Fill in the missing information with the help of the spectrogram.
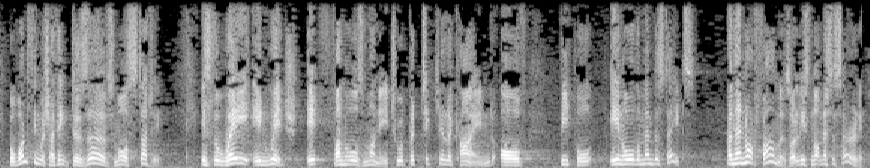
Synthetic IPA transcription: b̥ʌt̚wʌ̃nθɪ̃ŋwɨt͡ʃaɪθɪ̃ŋk̚d̥ɨzɜ˞vzmɔɹstʌɾḭ | ɨzðəweɪʔɪ̃nwɪt͡ʃɪtfʌ̃nl̩ˠzmʌnḭɾʰəːpə˞tʰɪkʰjl̩ˠə˞kʰãɪ̃ndʌv̥ | pipʰəl̩ˠ | ɪ̃nɔlˠðəmɛ̃mbə˞steɪts | ə̃nðə˞nətfɑɹmə̰˞zə˞ətˡlistⁿnətⁿnɛsɨsɛɹl̩ˠḭ

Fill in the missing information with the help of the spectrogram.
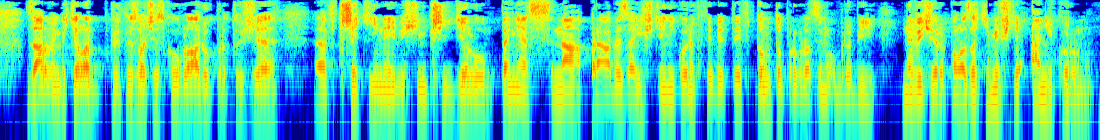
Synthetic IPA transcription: zaːɾo̞vɛɲbɪxcɛlakɾɪt̪ɪzovat̪̚t͡ʃɛsko̞wvlaːdupɾo̞t̪o̞ʒɛft̪r̝̥ɛciːmnɛjvɪʃiːmpr̝̥iːɟɛlupɛɲɛsnapɾaːvjɛzajɪʃcɛɲiːko̞nɛkt̪ɪvɪt̪ɪft̪o̞mt̪o̞pɾoɡɾat͡siːmʔobdo̞biːnɛvɪt͡ʃɛɾpalazaciːmjɛʃcɛʔaɲɪko̞ɾṵnṵ

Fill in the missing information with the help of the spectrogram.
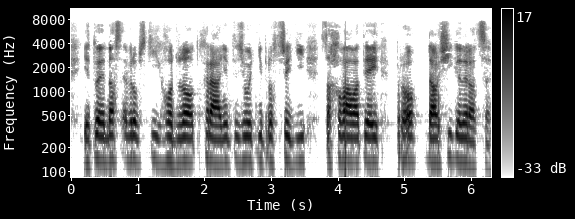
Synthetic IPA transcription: jɛt̪o̞jɛdnasʔɛvɾo̞pskiːxɦo̞dno̞t̪xɾaːɲɪt̪ʒɪvo̞t̪ɲiːpɾo̞st̪r̥ɛɟiːz̥axo̞vaːvat̪jɛjpɾo̞dalʃiːɡɛnɛɾat͡sɛ

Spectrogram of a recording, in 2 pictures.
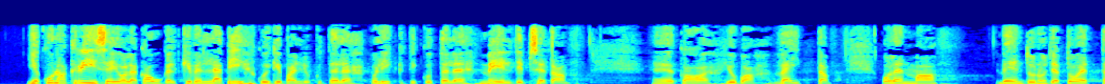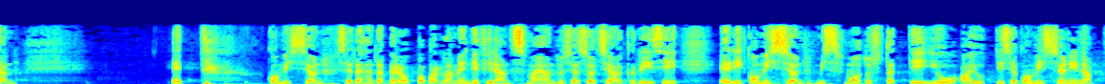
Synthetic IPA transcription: jɑkunɑkriːse̞jo̞le̞kɑwɡ̥e̞lt̪̚kive̞ːlːæb̥ikujɡ̥ipɑlʲjukt̪e̞le̞po̞lʲiːkt̪ikːˑut̪ːˑe̞le̞me̞ːld̪ib̥se̞d̪̥ɑ | kɑːjub̥ɑvæjt̪ːɑo̞le̞nmɑ | ve̞ːnd̪̥unud̪̥jɑt̪o̞e̞t̪ˑːɑn | e̞t̪ːˑko̞misːjo̞nse̞t̪æɦænd̪̥ɑbewɾo̞ːpːˑɑpɑrlɑme̞nd̪̥ifinɑnt̪smɑjɑnd̪̥usjɑso̞t̪siɑːlkriːsi | e̞ɾiko̞misːio̞nmismo̞ːd̪̥ust̪ɑt̪ːijuʔɑjut̪ːise̞ko̞misjo̞nʲinɑ

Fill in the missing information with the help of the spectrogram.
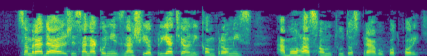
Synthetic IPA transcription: sɔmɾad̪aʒɛsanakɔɲɪɛd͡znaʃɪɛlpɾijacɛʎniːkɔmpɾɔmis | ʔamɔɦlasɔmt̪uːt̪ɔspɾaːʋupɔt̪pɔɾic

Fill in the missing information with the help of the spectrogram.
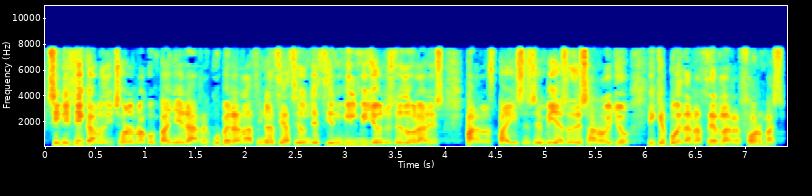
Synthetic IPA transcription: siɣnifikaloaðit͡ʃoaaunako̞mpaɲe̞ɾare̞kupe̞ɾaɾlafinãnθjaθjo̞nd̪e̞θje̞nmilmiʎo̞ne̞zðe̞ð̞o̞laɾe̞s | paɾalo̞spaise̞s̬e̞mbiazðe̞ðe̞saro̞ʝo | ike̞pwe̞ðanaθe̞ɾlasre̞fo̞ɾma̰s

